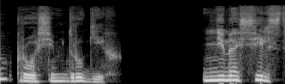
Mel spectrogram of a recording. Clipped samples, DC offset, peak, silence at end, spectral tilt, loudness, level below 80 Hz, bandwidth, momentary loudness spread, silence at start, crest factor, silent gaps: under 0.1%; under 0.1%; -2 dBFS; 0 s; -5 dB/octave; -15 LUFS; -48 dBFS; 17 kHz; 13 LU; 0 s; 14 dB; 1.54-2.01 s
